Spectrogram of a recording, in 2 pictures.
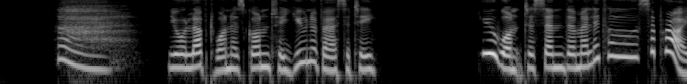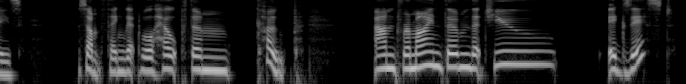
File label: english british explainer videos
